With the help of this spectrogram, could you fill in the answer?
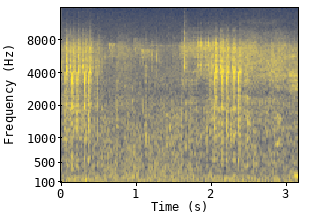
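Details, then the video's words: Club-winged manakin at Milpe Bird Sanctuary, Ecuador, giving rapid bursts of dry, high ticking clicks, two clusters about two seconds apart, over a soft forest hiss. "Club winged Manakin"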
